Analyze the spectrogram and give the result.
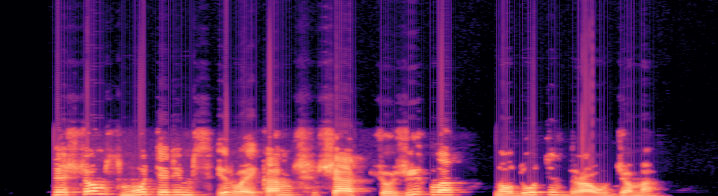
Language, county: Lithuanian, Telšiai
